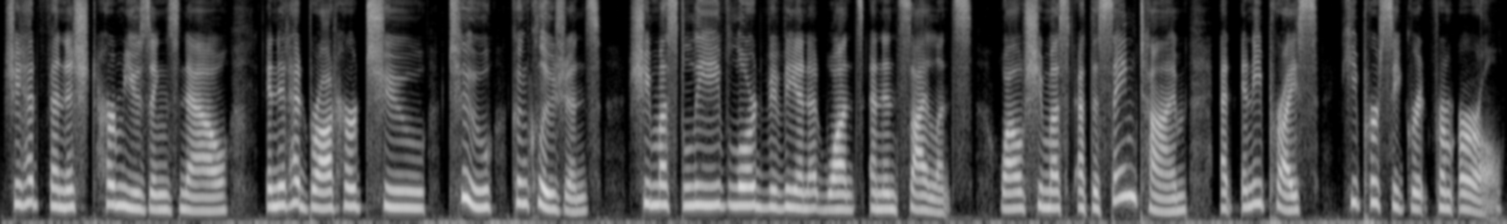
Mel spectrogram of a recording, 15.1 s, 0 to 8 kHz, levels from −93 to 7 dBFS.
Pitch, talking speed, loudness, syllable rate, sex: 225 Hz, 155 wpm, -18 LUFS, 4.2 syllables/s, female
